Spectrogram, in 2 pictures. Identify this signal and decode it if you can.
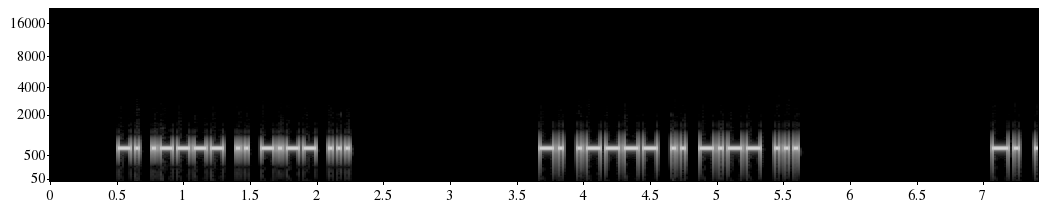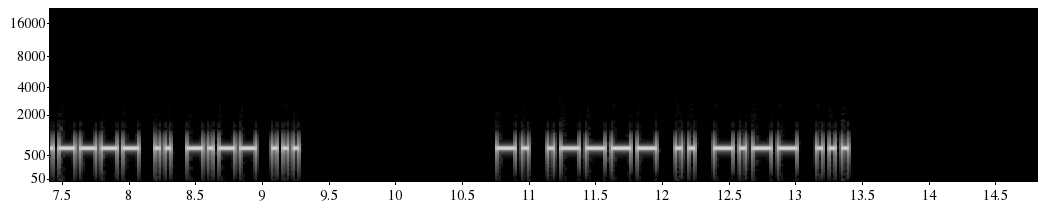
Morse code, heard as a keyed tone, about 32 wpm, 700 Hz. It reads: N1IYS N1IYS N1IYS N1IYS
